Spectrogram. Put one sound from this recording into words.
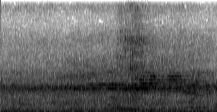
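Auto-rickshaw engines rumble and putter nearby.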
